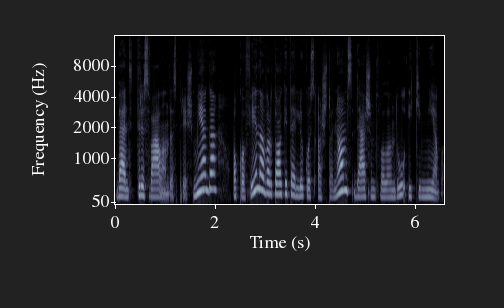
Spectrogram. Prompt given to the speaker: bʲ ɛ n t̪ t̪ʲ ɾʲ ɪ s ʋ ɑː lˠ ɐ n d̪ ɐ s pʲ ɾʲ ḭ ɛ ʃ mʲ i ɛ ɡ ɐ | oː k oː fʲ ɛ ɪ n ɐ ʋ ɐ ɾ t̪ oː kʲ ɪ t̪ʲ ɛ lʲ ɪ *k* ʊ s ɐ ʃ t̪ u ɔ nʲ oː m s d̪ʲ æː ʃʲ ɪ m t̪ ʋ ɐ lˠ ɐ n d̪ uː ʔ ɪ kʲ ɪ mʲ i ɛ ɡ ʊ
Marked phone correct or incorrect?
correct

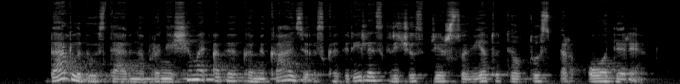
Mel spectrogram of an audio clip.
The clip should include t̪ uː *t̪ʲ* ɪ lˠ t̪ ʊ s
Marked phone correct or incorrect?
correct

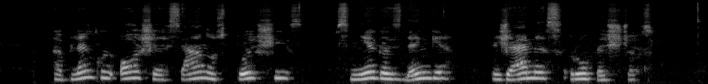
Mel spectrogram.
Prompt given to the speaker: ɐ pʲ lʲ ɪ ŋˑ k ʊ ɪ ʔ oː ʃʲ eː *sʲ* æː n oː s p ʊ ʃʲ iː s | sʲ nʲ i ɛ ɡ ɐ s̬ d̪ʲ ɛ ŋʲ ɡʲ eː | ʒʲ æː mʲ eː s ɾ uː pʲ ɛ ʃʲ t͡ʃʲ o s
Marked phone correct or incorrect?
correct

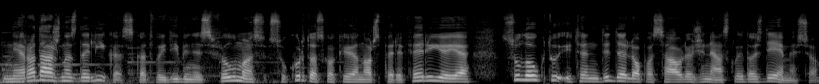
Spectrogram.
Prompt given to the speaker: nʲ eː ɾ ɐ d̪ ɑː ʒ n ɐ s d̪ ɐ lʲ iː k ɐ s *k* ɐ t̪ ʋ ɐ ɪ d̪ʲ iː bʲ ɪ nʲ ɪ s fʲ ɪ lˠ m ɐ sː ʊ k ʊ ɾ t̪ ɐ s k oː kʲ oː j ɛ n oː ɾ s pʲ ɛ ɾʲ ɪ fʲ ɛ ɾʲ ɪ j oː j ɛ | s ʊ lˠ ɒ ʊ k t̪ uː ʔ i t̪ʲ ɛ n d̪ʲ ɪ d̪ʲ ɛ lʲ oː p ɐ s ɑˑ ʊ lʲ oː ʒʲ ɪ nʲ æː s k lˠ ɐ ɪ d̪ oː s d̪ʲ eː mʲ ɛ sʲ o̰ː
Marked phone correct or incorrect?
correct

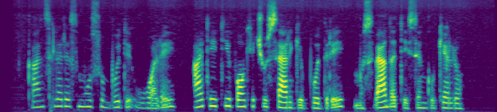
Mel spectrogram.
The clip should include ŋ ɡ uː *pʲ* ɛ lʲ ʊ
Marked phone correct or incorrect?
incorrect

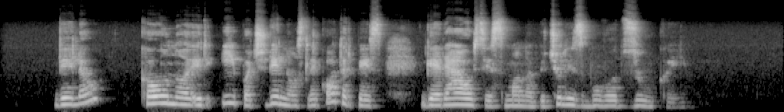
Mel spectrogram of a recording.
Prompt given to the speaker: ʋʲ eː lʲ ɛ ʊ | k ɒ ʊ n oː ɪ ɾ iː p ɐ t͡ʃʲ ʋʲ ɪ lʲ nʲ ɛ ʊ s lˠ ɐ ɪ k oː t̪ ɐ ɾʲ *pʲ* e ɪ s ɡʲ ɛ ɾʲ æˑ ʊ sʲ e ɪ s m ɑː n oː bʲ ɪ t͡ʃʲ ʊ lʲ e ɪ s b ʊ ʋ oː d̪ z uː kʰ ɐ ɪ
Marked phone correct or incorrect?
correct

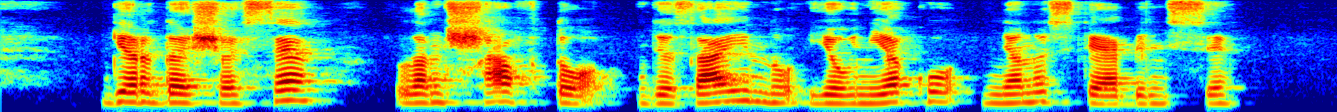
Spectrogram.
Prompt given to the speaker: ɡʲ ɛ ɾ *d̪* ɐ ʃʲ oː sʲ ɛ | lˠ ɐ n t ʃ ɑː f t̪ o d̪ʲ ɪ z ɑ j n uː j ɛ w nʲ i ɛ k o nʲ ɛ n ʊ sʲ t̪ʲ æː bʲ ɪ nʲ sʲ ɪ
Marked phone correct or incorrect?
correct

